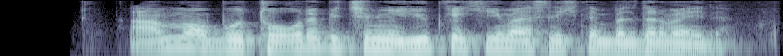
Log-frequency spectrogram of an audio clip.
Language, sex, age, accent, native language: Uzbek, male, 18-24, Toshkent viloyati, Uzbek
